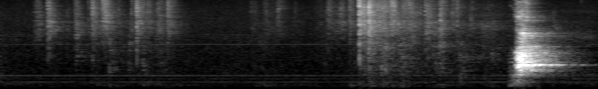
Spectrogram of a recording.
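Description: A small dog barks once, loud and short, about five seconds in. Before it come light clicks and a brief scuffle of paws on a hardwood floor as the dogs play.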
